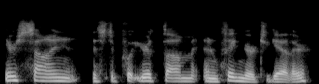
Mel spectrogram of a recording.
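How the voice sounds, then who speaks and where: A relaxation guide speaks soothingly and hypnotically through a guided imagery session, using long pauses and slow counts. The medium-pitched voice is mellow, and the dull lo-fi recording has no echo.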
